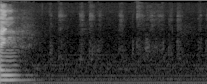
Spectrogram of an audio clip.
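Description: Marker pen writing a word on paper, a run of faint short strokes of the tip.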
